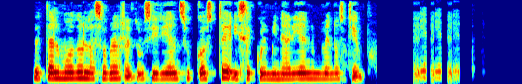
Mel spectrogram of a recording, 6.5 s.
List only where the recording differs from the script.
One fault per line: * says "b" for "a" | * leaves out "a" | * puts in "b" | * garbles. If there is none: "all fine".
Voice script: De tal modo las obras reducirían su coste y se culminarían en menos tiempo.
all fine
